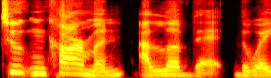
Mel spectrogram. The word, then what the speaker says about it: Tutankhamun: Yes, it's King Tutankhamun, and yes, it's pronounced Tutankhamun.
